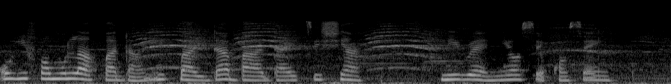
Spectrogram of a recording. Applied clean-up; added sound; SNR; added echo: none; Bird; 11 dB; none.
